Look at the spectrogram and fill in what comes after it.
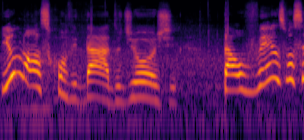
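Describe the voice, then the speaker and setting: Noticeable background noise surrounds the recording. The woman's pitch swings very widely. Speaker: show host. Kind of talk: TV show introduction.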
